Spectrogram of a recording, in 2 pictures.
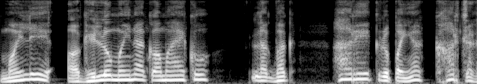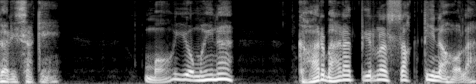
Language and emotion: Nepali, sad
